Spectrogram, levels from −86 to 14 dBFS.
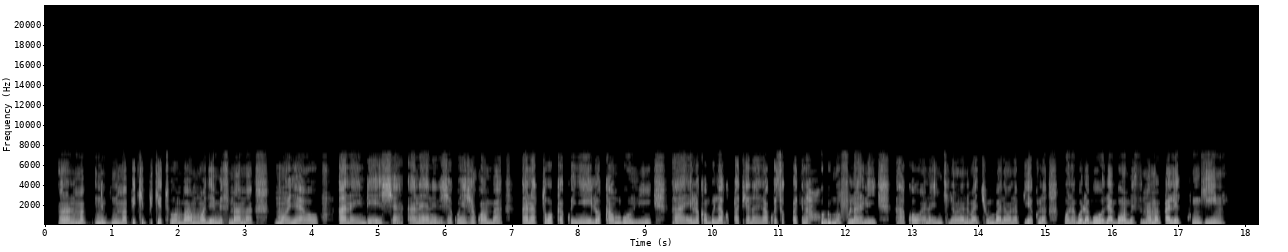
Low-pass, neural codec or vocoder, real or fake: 7.2 kHz; codec, 16 kHz, 16 kbps, FreqCodec, larger model; fake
